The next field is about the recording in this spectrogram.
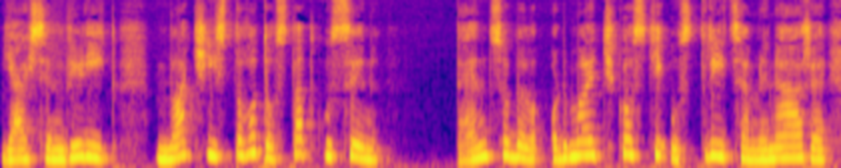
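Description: The unforced reading voice shows ordinary pitch variation.

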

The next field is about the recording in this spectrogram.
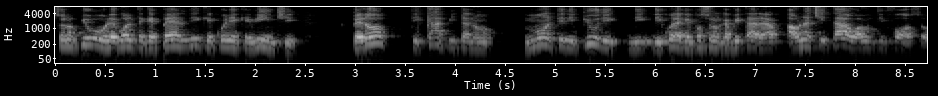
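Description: In a Spanish accent, a man speaks in a high voice with very wide pitch swings. The background is quiet. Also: moderate pace. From Argentina. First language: Spanish (speaking Italian). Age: 50s. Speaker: former basketball player and TV commentator; guest. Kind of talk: casual interview. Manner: halting, many repetitions. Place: home room. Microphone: video call.

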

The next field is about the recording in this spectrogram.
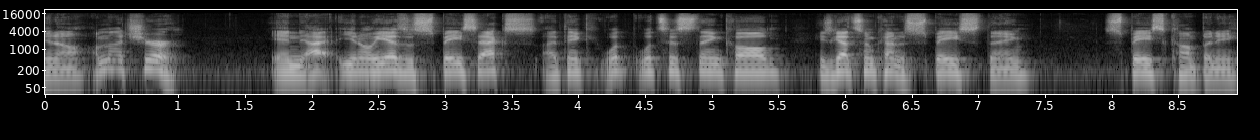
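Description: A man with an American accent, fairly slow in pace, with ordinary pitch variation. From Michigan, US. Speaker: podcast host. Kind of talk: solo commentary monologue. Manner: animated, repetitive. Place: studio.

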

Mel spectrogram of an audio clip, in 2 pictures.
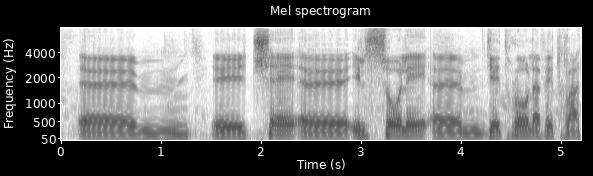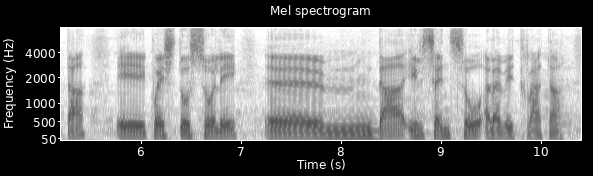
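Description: Here a man talks at a very slow pace and a medium pitch. His loudness stays very even, and the sound is dry with no echo. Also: fairly even intonation. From France. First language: French (speaking Italian). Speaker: spiritual teacher; interviewed yoga teacher at congress. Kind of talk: interview. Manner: halting. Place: garden. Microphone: handheld.

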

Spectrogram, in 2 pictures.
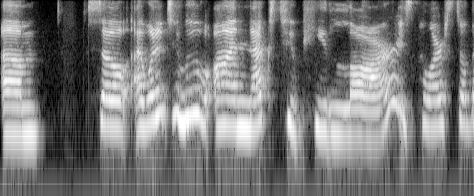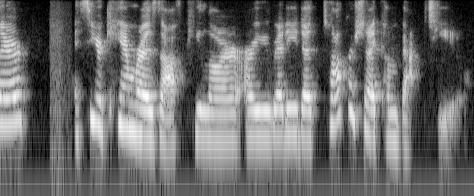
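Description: A woman's raised, projected voice, high in pitch, with a bright, sharp tone and lively intonation over a quiet background. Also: moderate pace. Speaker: panel moderator. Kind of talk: online panel discussion. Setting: video call. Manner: animated. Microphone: video call.

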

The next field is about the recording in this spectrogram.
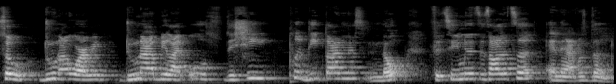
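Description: A woman talks at a moderate pace. Audible room echo surrounds her voice. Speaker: vlogger. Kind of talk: casual vlog chat. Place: bathroom. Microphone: phone near.

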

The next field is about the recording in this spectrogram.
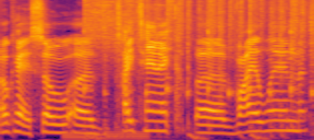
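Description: Clear music plays in the background as a woman speaks. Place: home room.

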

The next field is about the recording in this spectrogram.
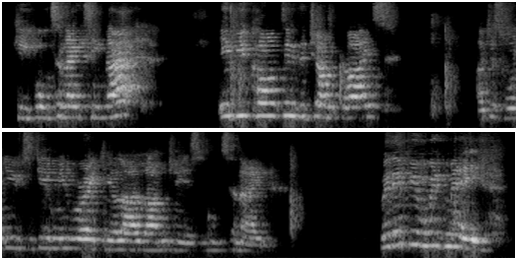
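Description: A woman with a high pitch talks with long, frequent pauses, audible room echo and light background noise around her. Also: big swings in loudness. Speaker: fitness instructor. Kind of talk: workout class instruction. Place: home room.

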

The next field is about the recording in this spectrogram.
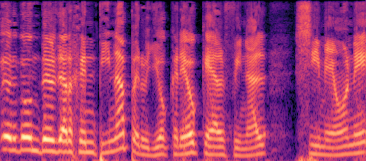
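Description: Lively intonation from a man, in a dry sound with no echo. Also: quiet background. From Spain. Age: 30s. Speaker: football youtuber. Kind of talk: casual commentary vlog. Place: home room. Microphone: studio mic.

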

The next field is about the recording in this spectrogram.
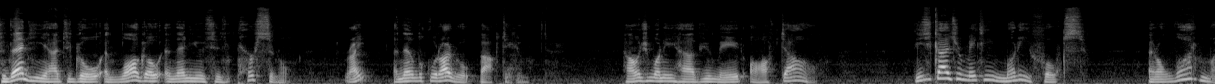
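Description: Delivery moves at a moderate pace, broken by long, frequent pauses. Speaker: commenter exposing an online dispute. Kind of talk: casual commentary. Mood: accusatory, indignant. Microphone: phone near.

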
